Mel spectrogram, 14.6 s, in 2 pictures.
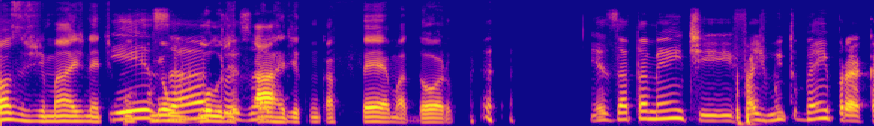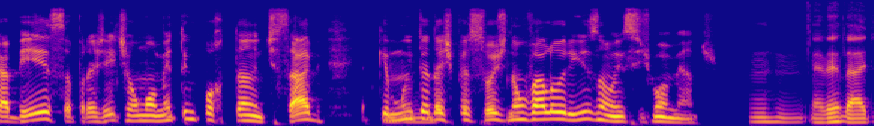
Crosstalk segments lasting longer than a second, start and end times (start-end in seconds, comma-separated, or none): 0.9-2.3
